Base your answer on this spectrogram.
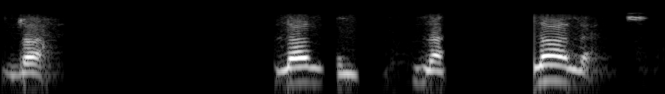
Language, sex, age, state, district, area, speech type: Nepali, male, 60+, West Bengal, Kalimpong, rural, conversation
